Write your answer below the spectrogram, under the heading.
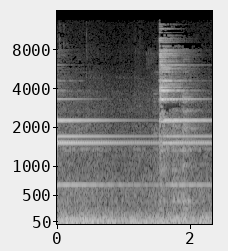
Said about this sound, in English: A commemorative bell sound signifying the passing of the chief's badge from Alan LaCroix to Ray Driscoll.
